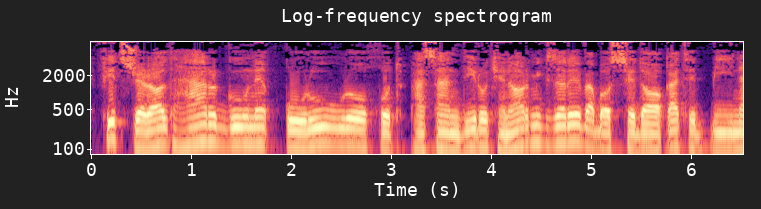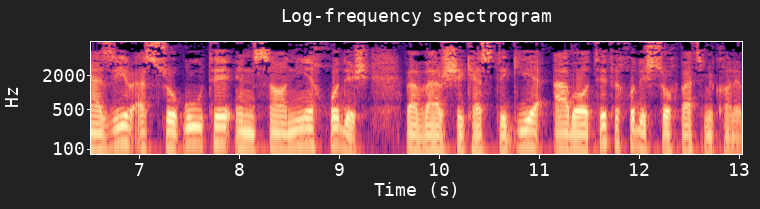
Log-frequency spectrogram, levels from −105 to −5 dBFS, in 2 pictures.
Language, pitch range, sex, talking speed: Persian, 90-110 Hz, male, 110 wpm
